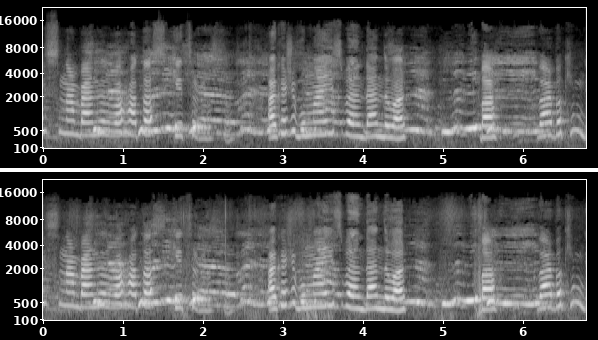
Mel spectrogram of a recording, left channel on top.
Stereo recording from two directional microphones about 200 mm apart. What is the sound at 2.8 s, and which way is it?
Speech, 15° left (ahead or behind).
